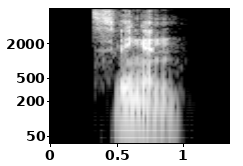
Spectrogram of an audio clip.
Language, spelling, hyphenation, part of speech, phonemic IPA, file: German, zwingen, zwin‧gen, verb, /ˈtsvɪŋən/, De-zwingen.oga
- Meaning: 1. to force; to compel; to make (someone do something) 2. to force; to compel; to make (someone do something): to (strictly) necessitate, to force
